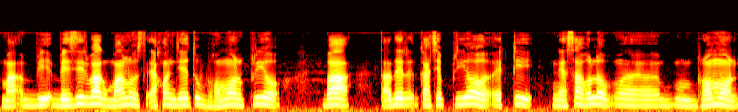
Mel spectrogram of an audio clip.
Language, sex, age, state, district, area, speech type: Bengali, male, 18-30, West Bengal, Jalpaiguri, rural, spontaneous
